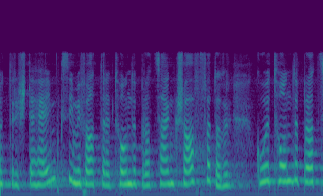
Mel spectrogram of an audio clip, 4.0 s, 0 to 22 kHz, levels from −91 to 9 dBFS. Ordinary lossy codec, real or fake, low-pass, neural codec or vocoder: none; real; 7.2 kHz; none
